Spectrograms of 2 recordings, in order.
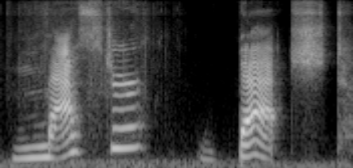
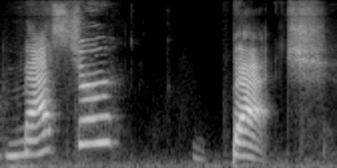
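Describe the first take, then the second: First: "master" rising, "batched" louder and falling, a pause between them; master batched, enunciated. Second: "Master" and "batch" as two separate, louder words with a pause between; master batch, spelled out. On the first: Saying "master batched" carefully again so captions catch it. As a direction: spell out "master batched" slowly. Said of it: "it doesn't put the word master batched". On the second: Enunciating "Master batch" clearly for the auto-captions. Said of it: "Don't F with me, Facebook". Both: Shown as a demonstration.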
